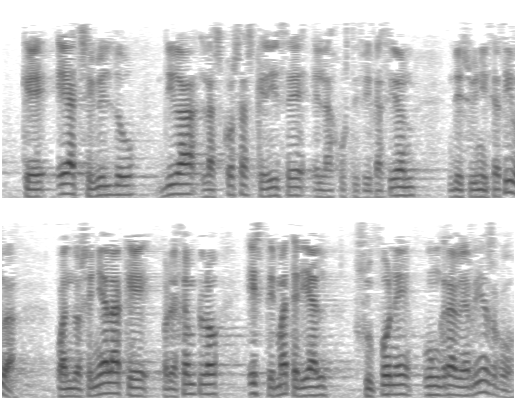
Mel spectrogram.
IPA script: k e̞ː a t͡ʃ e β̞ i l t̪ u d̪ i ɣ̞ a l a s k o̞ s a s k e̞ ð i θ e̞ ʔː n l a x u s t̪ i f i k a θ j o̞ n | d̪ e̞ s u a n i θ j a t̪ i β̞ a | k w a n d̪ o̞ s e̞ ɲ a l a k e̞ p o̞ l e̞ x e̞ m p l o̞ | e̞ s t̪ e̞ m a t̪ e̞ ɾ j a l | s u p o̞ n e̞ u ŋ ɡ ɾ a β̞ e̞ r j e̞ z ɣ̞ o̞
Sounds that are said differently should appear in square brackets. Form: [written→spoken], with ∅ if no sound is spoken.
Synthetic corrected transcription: k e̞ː a t͡ʃ e β̞ i l [t̪→d̪] u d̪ i ɣ̞ a l a s k o̞ s a s k e̞ ð i θ e̞ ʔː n l a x u s t̪ i f i k a θ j o̞ n | d̪ e̞ s u [a→i] n i θ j a t̪ i β̞ a | k w a n d̪ o̞ s e̞ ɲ a l a k e̞ p o̞ [l→ɾ] e̞ x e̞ m p l o̞ | e̞ s t̪ e̞ m a t̪ e̞ ɾ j a l | s u p o̞ n e̞ u ŋ ɡ ɾ a β̞ e̞ r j e̞ z ɣ̞ o̞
